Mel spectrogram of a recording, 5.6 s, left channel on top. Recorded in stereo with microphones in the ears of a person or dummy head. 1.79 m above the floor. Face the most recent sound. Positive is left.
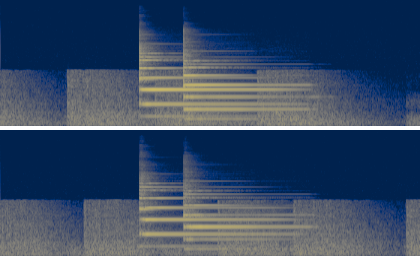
turn(degrees=40)  # may be behind; listen again after turning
